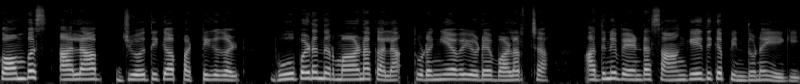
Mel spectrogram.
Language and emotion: Malayalam, neutral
